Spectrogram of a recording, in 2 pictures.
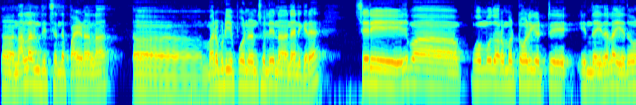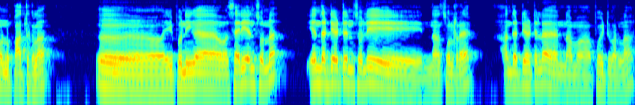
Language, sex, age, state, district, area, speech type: Tamil, male, 18-30, Tamil Nadu, Krishnagiri, rural, spontaneous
